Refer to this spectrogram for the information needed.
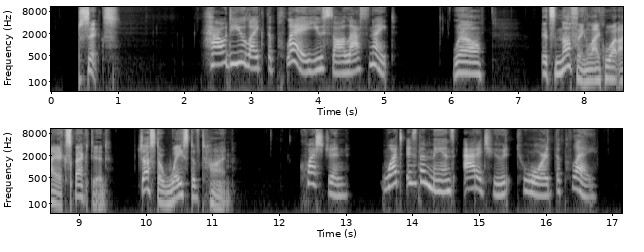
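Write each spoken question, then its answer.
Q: What is the man's attitude toward the play?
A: Disappointed; he thinks it was a waste of time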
